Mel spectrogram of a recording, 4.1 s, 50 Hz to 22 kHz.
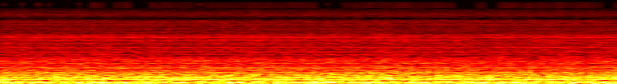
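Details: Electro Freeze machine with a "can rfg" error, slightly overcharged, head pressure driven to about 175 psi: a steady, even compressor and fan hum with no knocking or surging. It levels out and runs normally.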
